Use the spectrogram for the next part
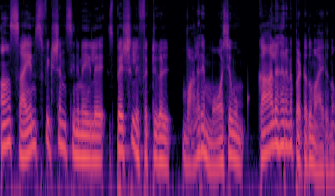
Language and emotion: Malayalam, disgusted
